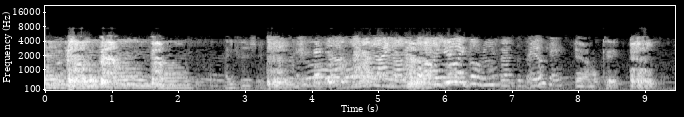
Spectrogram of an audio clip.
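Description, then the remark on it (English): A person coughs and clears their throat, fairly loud, with short rough bursts breaking up a stretch of continuous chanted verse. “I was okay, and then I coughed and you messed up and I was not okay anymore.”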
